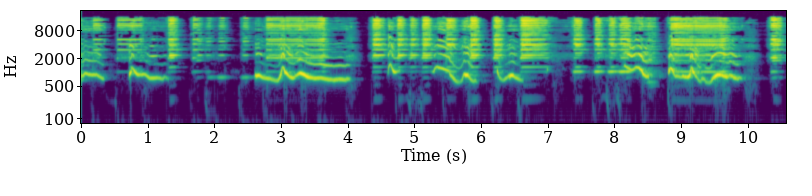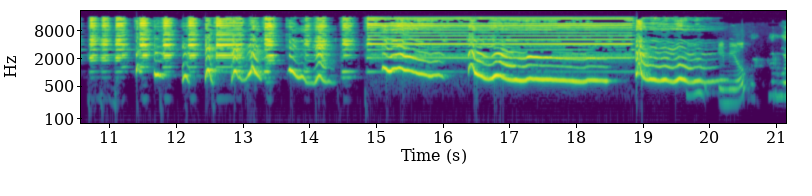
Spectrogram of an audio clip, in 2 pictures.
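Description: A man imitates a dog with his voice at a Purim party, giving a run of rising and falling howls, whimpers and yips in short bursts, loud and close, with brief pauses between.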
